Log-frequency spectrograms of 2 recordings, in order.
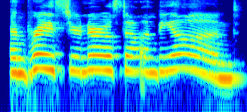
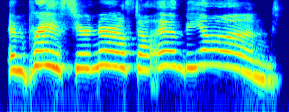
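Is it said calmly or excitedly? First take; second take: calmly; excitedly. First: It is said calmly, without extra excitement. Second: It is said with more excitement.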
